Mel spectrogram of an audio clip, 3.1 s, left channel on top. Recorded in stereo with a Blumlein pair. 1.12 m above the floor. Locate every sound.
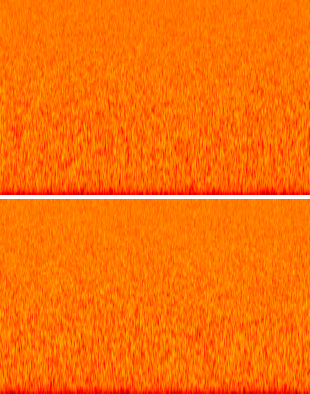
Only background noise.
